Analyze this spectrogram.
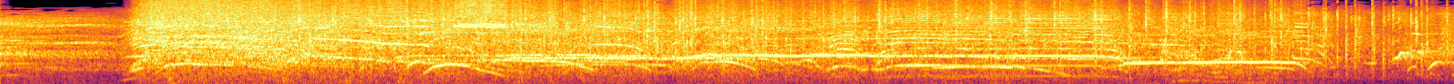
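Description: A crowd cheers and screams loudly in an echoing gym.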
